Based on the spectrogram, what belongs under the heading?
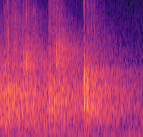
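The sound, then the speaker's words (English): A church audience claps for the goodness of God during a sermon, a soft, steady wash of many hands with a few slightly sharper claps standing out, fading a little toward the end. No one speaks. “Yeah, you can clap for the goodness of God.”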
